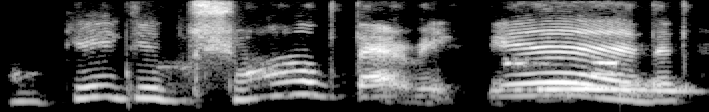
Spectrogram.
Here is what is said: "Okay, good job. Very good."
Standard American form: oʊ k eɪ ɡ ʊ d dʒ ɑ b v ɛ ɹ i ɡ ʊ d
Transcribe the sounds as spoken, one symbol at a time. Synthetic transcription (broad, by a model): oʊ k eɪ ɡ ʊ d ʃ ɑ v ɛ ɹ i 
